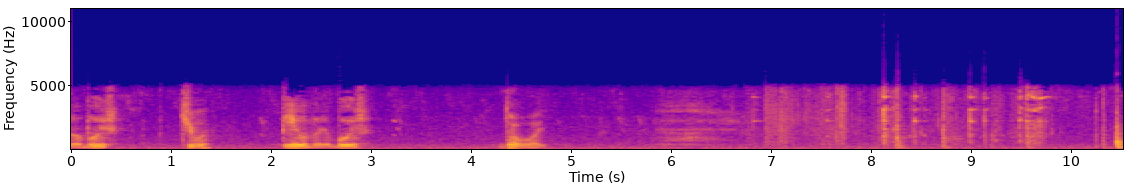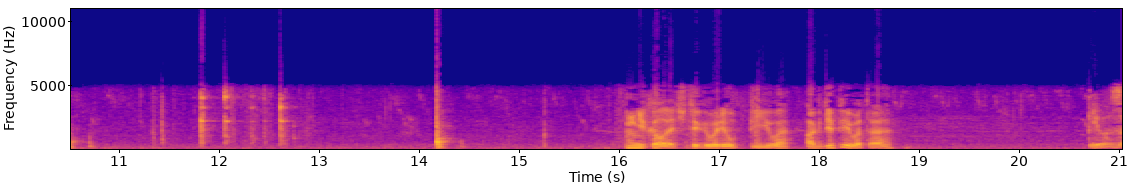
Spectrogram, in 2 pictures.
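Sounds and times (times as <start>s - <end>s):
sharp clinks and knocks: 6.8s - 10.8s, 11.4s - 13.0s.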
